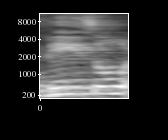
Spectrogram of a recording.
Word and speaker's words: basil: some pasta there's some basil or basil on the top depending on how you say it there's also some tomato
